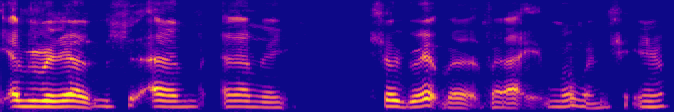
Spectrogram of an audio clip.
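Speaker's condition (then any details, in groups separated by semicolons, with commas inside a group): Cerebral palsy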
